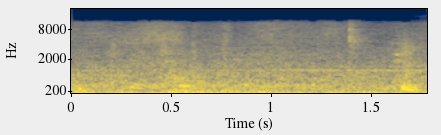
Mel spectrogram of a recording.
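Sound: metro train riding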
